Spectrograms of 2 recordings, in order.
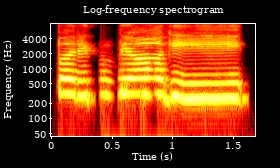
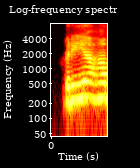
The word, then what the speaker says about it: परित्यागी: ने परी गा दिया परी दीर्घ नहीं करना है परित्यागी पर्यागी आपने बोल दिया परी परी नहीं है परित्यागी परित्याग छोड़ना परित्यागी परित्यागी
